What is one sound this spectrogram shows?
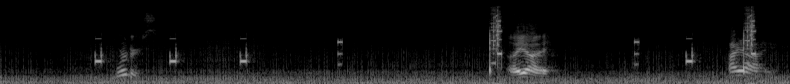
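Short electronic beeps sound now and then.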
